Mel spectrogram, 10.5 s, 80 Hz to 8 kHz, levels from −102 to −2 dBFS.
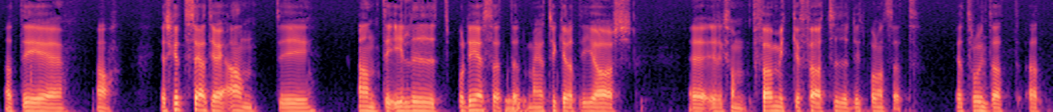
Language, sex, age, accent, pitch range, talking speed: Swedish, male, 20-39, native, 105-115 Hz, 200 wpm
